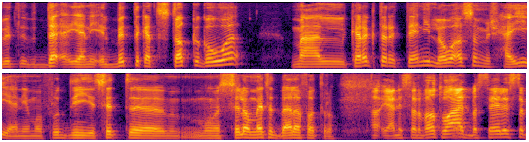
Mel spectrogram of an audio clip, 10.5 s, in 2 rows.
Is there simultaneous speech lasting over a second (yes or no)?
no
